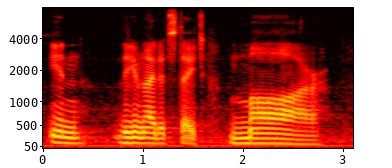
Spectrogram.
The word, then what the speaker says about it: Maher: in the united states mar as though it were m-a-r the the name now that is spelled m-a-h-e-r or m-e-a-g-h-e-r maher this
